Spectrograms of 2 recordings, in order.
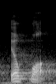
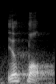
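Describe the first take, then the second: First: The first vowel is said thin and light. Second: The same.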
